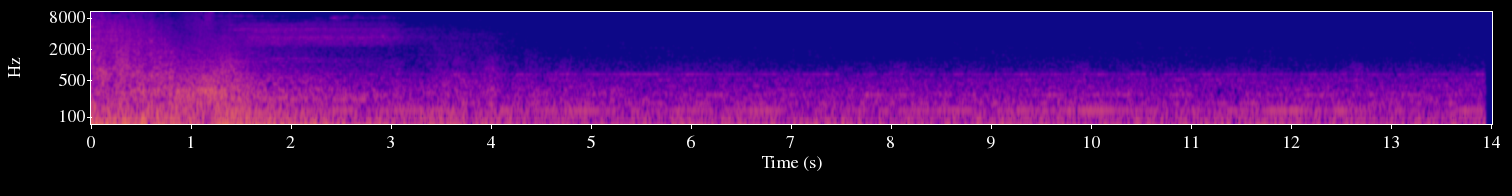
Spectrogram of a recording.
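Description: A triumphant victory fanfare plays and then settles into soft music.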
